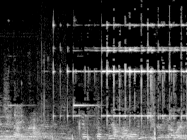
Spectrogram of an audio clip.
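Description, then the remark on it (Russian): A small metal souvenir bell bearing the flag of Slovakia, shown at a bell exhibition, rings continuously with bright, high-pitched tinkling tones that hang in the air, while people talk over it. “Колокольчик с флагом Словакии.”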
